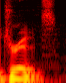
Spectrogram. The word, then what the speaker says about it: Друид: Иронично, что другое слово, которое иногда произносят странно – это «Друид». Иногда, они говорят «Друд».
